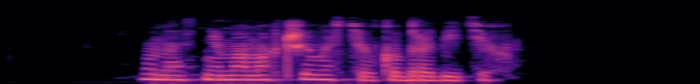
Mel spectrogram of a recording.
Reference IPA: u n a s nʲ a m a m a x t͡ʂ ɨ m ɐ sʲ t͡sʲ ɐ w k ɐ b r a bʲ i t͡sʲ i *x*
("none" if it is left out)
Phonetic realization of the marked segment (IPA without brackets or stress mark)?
x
